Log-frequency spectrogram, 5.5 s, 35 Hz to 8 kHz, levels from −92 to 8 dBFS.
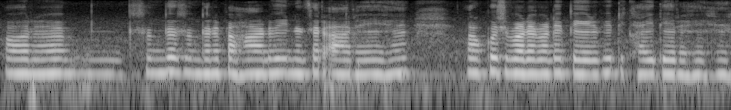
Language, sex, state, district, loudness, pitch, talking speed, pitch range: Hindi, female, Chandigarh, Chandigarh, -19 LUFS, 215 Hz, 210 wpm, 210-220 Hz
